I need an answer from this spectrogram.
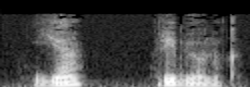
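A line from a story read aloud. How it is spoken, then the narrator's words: Mysteriously calm old man. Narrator (Russian): загадочно спокойно ответил старец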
